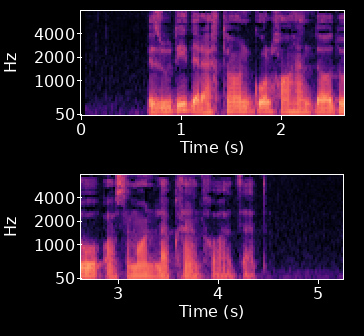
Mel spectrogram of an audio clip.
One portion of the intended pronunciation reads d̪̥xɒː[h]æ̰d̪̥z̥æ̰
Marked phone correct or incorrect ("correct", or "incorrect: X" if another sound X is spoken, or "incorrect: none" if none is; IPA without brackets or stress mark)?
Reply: correct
